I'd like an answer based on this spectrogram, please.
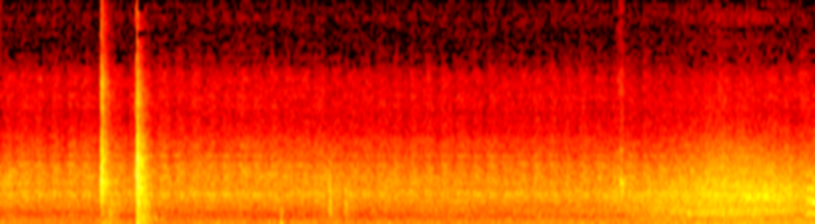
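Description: Chef's knife striking a wooden chopping board while cutting garlic cloves: two sharp knocks about a second in, then a few fainter taps. A steady low hum runs underneath, and a rustling noise builds near the end.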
